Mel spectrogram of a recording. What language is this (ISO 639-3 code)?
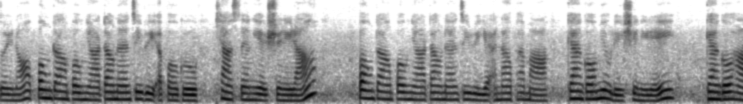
tha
